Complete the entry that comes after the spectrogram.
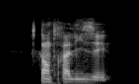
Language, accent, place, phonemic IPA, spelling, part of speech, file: French, France, Lyon, /sɑ̃.tʁa.li.ze/, centraliser, verb, LL-Q150 (fra)-centraliser.wav
- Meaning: to centralise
